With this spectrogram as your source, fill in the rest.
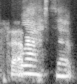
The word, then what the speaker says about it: WRASAP: What is the best way to stay current with news from, and is it pronounced RASAP? RASAP, yes.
